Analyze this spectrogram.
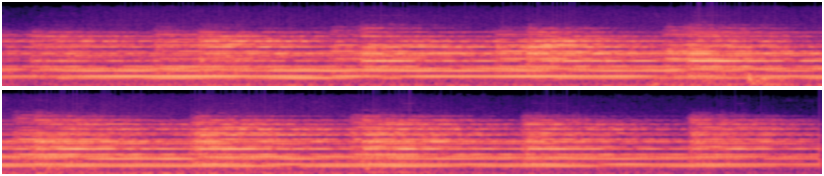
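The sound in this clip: A church bell cast from artillery shell metal sourced from Ukraine rings with many steady, evenly spaced strikes. Each strike blooms into a rich, sustained metallic tone that overlaps the next, and no voices are heard.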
